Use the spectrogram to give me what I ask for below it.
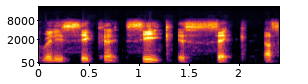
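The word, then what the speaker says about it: Sikh: it don't pronounce it you don't pronounce it seek you pronounce it sick that's correct okay be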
